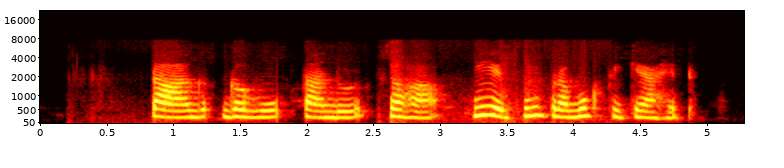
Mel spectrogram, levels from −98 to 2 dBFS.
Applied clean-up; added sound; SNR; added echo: neural separator model SepFormer DNS4.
